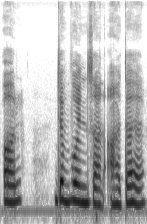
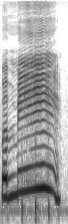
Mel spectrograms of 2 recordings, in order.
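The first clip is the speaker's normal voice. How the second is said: much higher frightened shriek of Mummy; crying out for mummy; 10 semitones higher, much slower than usual. Acted. Gauri, scared again, cries out for her mother. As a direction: scream it for help. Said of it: "ऐसे बोलने लगती है".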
